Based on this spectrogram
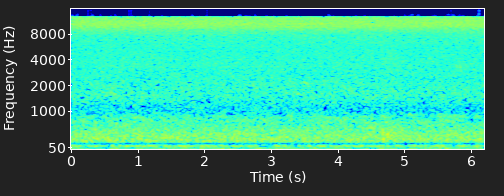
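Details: Steady broadband hiss and static with a faint low hum, no animal calls.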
